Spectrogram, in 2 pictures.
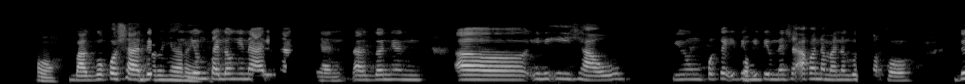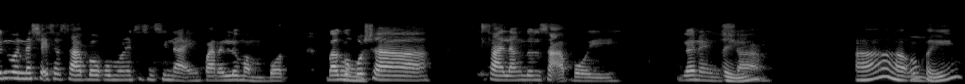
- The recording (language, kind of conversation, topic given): Filipino, unstructured, Ano-anong mga paraan ang maaari nating gawin upang mapanatili ang respeto sa gitna ng pagtatalo?
- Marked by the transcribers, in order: none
